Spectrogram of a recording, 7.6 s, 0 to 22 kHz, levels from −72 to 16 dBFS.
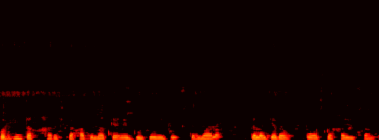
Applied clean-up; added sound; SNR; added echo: classical method Wiener filter.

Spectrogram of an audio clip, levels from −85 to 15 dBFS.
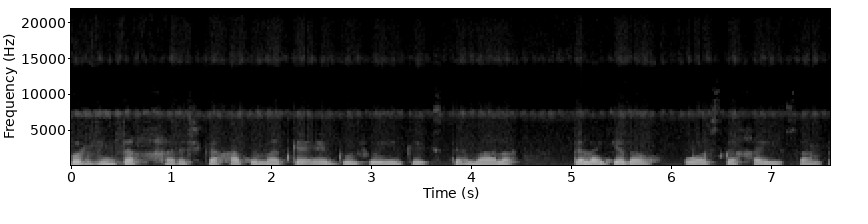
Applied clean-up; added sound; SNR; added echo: none; none; none; none.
